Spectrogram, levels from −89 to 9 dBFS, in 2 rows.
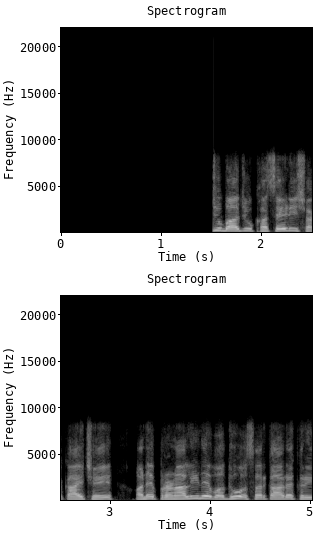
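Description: Cut-off start at 1.52 s: the speech recording opens with digital silence until 1.52 s, then drops straight into the middle of a sound with no natural attack or fade, as though capture began late and caught the talker partway through. Opus compression runs throughout: the audio is heavily damaged, muffled and hoarse, with nothing above about 8.4 kHz. That fits Opus likely switched into its SILK speech mode at wideband, at a low rate around 12 kbps, where detail gets traded for a coarse, rough texture.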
